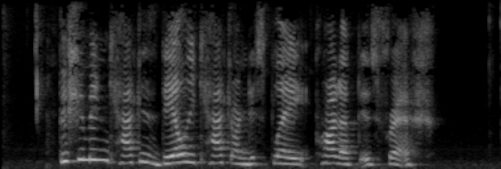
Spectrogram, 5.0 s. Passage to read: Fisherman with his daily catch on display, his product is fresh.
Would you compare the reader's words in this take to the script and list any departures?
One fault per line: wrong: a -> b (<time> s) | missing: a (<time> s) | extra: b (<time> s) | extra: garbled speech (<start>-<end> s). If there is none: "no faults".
wrong: with -> catch (1.1 s)
missing: his (3.0 s)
